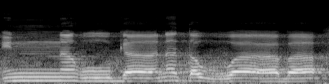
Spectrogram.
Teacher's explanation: نون مشدد ہے تو نون کو لمبا کرنا ہے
